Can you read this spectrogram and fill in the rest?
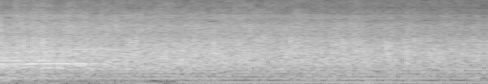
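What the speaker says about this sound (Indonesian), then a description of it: "Aplaus dulu dong" Audience applause at a corporate finance presentation, a steady dense wash of clapping from a crowd that stays even throughout, fairly loud and close with no voices over it.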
